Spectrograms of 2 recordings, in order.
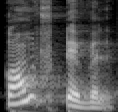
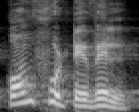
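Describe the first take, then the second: First: It is said without any Bengali accent. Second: It is said with a strong Bengali accent. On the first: The speaker calls it right. "শুদ্ধভাবে বলো বা purely বলো বা influence ছাড়া বলো" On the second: The speaker calls it wrong. "বাঙালিরা কিরকম করে বলবে ... বাংলার মতন করে ইংলিশ বলছে"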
